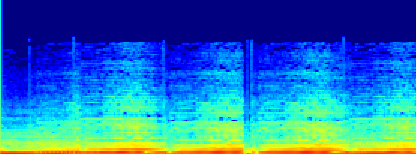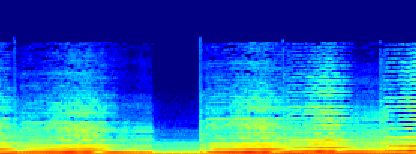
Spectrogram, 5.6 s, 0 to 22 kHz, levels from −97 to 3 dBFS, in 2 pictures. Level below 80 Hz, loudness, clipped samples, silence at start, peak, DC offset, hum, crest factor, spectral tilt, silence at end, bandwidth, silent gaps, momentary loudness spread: -50 dBFS; -17 LUFS; under 0.1%; 0 s; -4 dBFS; under 0.1%; none; 12 dB; -8 dB/octave; 0 s; 10.5 kHz; none; 6 LU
